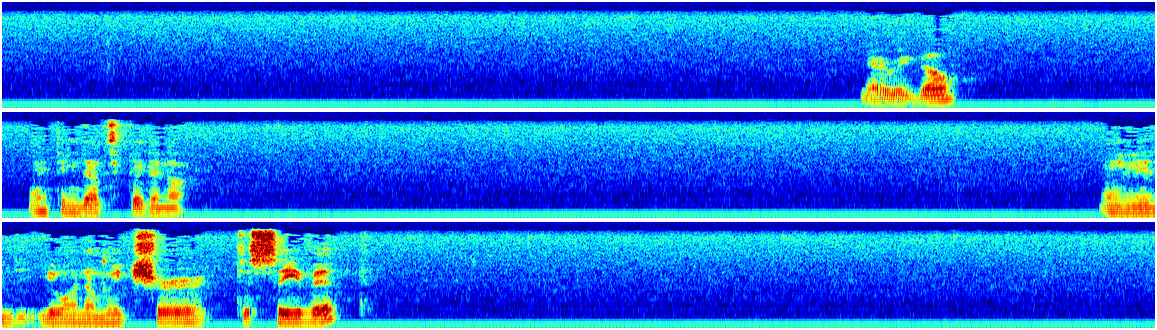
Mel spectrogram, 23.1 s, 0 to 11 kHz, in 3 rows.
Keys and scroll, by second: 12.8-18.6 typing.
